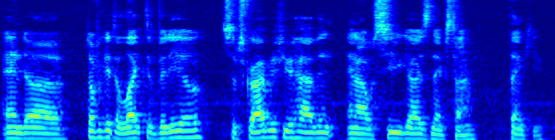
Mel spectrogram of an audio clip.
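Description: A man's voice: mid-range voice, fairly even intonation, fairly quick, a little mellow. A man hosting a video, casually explaining his hobby robot project as he films indoors. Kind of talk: casual narrated project demo.

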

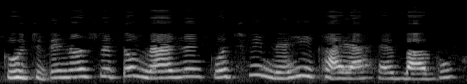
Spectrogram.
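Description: A woman voicing a frail, needy old village woman in a cartoon, pleading and grateful in her manner. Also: very high-pitched. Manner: pleading, slow, plaintive. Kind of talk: Hindi cartoon moral story acting. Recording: music behind the voice.

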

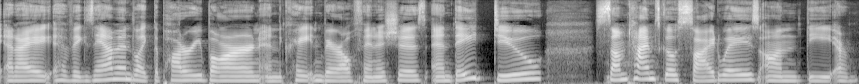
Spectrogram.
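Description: Clear, smooth-voiced woman chatting casually. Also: mid-range voice. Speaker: DIY furniture-flip vlogger. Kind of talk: casual chatty tutorial voice-over.

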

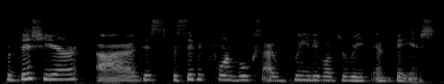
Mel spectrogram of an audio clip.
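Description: A woman's voice: mid-range voice, normal speed, vocal fry. A young woman whose first language is Russian, talking casually to camera from home about her reading plans, with fillers and small laughs. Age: young adult. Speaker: book vlogger. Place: home room with bookshelves. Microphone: camera framing, seated at desk.

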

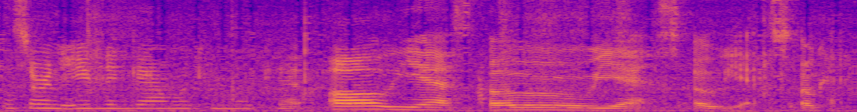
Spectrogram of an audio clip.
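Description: A woman in her sixties talks in a casual, chatty way, as if thinking aloud to her viewers. Her voice sits at an average female pitch. It is recorded in a room at home, with noticeable noise behind her. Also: lively intonation, normal speed, a little mellow. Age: 60s. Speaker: vlogger showing vintage paper dolls. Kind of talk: casual chat to camera. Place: indoor room at home with cluttered shelves. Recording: clearly noisy home video sound.

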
